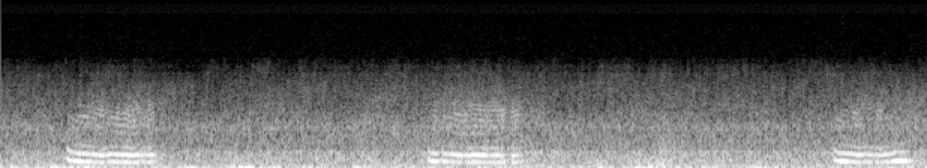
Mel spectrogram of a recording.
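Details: Persian kitten Roku napping on its owner's body, snoring softly with a nasal, whistly "puu puu" tone. Three short wavering notes, each about half a second, come roughly every two and a half seconds over a faint low hum.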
